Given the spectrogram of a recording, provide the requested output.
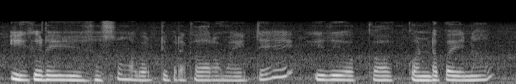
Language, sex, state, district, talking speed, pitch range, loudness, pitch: Telugu, female, Telangana, Karimnagar, 105 wpm, 195-220 Hz, -15 LUFS, 205 Hz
